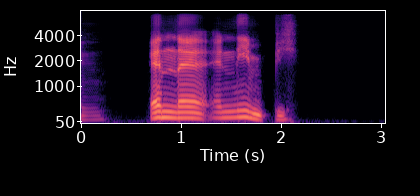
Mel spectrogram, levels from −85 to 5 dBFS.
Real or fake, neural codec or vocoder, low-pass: fake; codec, 16 kHz, about 1 kbps, DyCAST, with the encoder's durations; 7.2 kHz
